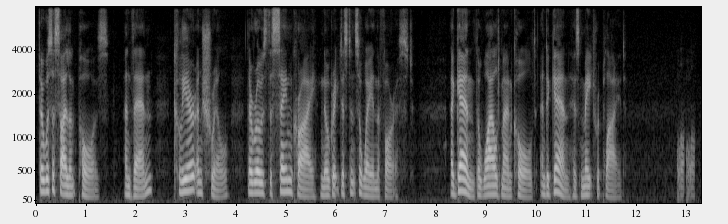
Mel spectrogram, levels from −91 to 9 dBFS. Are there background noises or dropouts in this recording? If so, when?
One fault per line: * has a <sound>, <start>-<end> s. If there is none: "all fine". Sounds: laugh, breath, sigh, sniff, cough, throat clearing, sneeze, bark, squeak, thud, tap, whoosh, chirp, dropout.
* has a laugh, 12.8-13.2 s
